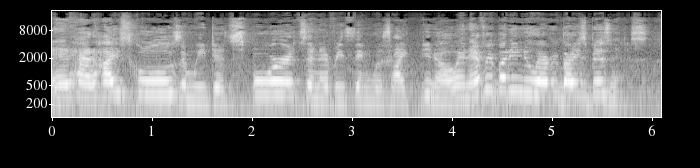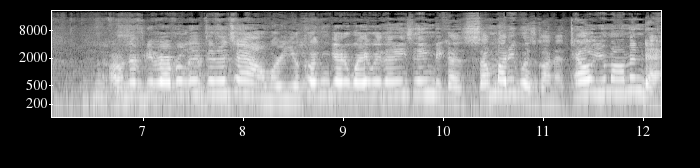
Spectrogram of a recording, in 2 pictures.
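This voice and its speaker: A woman's high-pitched voice in an American accent, very fast, with ordinary pitch variation and crowd noise in the background. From Maryland Eastern Shore, US. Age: 60s. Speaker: recovering alcoholic speaker. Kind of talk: recovery testimony talk.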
